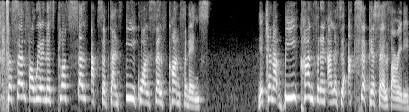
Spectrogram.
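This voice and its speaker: In a Jamaican accent, a woman speaks at a moderate pace with an animated tone and a high pitch. Her pitch swings very widely while her loudness stays very even. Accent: Jamaican, with patois. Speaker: motivational speaker. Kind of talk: motivational talk.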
